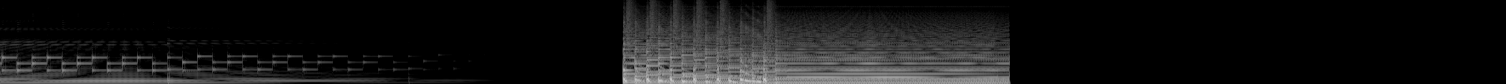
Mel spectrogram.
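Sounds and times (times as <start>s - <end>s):
video game continue and game over jingle: 6.3s - 10.1s.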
